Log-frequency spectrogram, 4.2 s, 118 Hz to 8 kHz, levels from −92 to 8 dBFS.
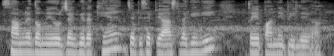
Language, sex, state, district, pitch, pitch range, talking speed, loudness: Hindi, female, Haryana, Charkhi Dadri, 155 Hz, 145-160 Hz, 245 wpm, -19 LUFS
